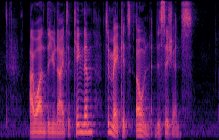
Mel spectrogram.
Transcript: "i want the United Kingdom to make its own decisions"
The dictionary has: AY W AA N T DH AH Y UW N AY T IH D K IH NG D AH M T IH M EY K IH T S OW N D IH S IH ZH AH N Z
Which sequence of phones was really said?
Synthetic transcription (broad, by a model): AY W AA N DH AH Y UW N AY T IH D K IH NG D AH M T IH M EY K IH T S OW N D IH S IH ZH AH N Z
